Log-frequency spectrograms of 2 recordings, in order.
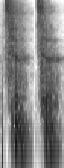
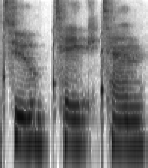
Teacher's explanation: This is an aspirated initial T sound that often comes out like kind of like a T and an S pushed together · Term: tennis T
